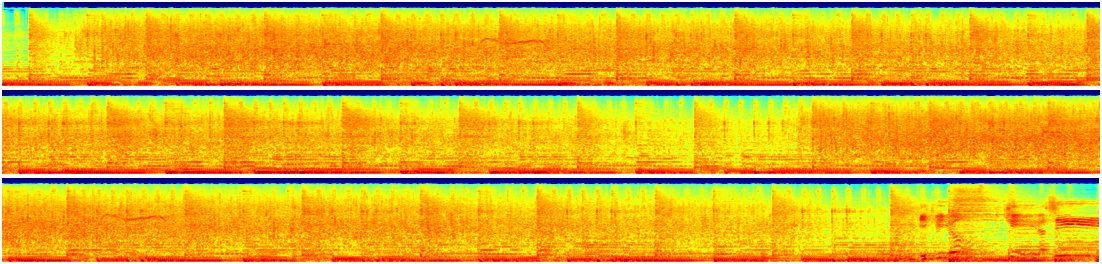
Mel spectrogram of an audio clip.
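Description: Instrumental passage of a Shōwa-era Japanese kayōkyoku pop song, with a steady bass line and chords under a bright wash of cymbals; no singing. The bright top thins out briefly just past halfway, then returns.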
